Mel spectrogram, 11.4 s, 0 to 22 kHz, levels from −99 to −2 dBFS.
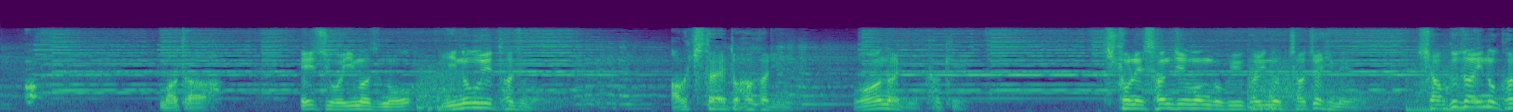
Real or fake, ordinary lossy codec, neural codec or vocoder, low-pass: real; none; none; none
